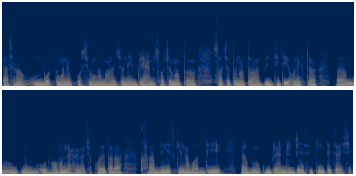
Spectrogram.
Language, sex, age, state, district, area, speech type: Bengali, male, 45-60, West Bengal, Bankura, urban, spontaneous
